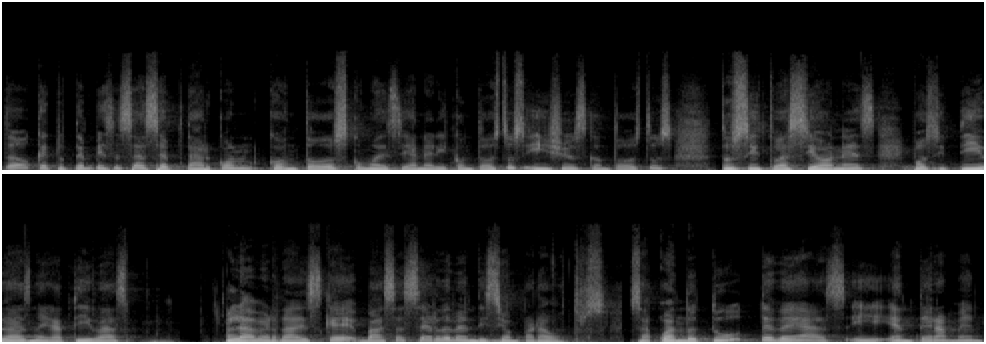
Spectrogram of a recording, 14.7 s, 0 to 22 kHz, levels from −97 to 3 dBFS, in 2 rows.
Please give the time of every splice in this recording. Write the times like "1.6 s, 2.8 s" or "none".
6.7 s, 12.0 s

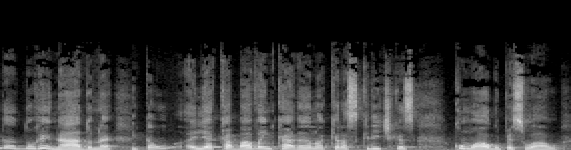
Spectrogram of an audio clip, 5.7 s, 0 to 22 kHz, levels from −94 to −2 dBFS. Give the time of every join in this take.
1.3 s

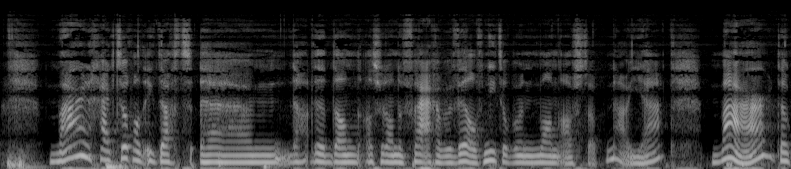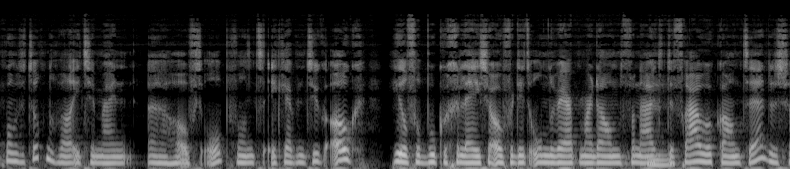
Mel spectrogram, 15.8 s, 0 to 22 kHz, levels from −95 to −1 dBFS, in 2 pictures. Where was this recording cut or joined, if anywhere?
3.1 s

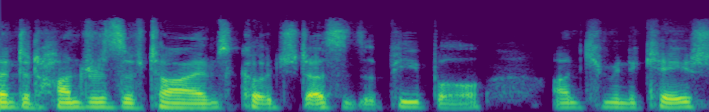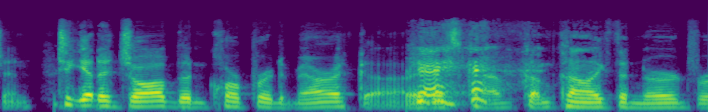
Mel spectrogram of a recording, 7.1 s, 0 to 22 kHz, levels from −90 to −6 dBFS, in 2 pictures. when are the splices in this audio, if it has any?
3.8 s, 5.6 s

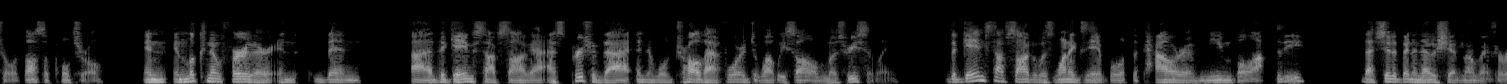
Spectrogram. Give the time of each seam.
none

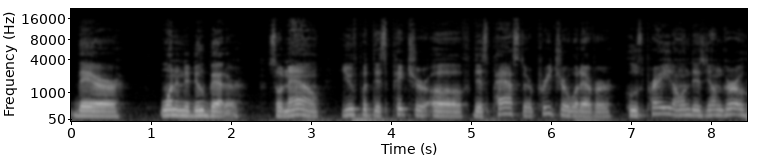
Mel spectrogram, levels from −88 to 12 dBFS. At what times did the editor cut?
2.4 s, 5.0 s

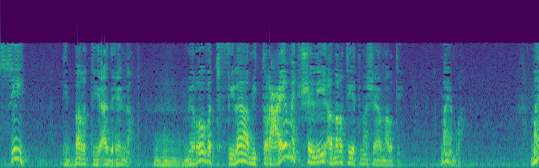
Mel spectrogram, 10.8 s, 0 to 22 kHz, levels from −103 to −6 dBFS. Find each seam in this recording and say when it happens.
none

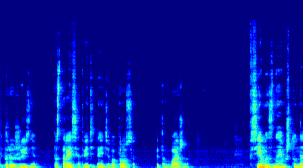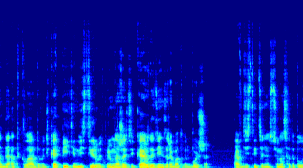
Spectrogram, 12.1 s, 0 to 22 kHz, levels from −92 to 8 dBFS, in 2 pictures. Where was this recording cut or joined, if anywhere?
none

